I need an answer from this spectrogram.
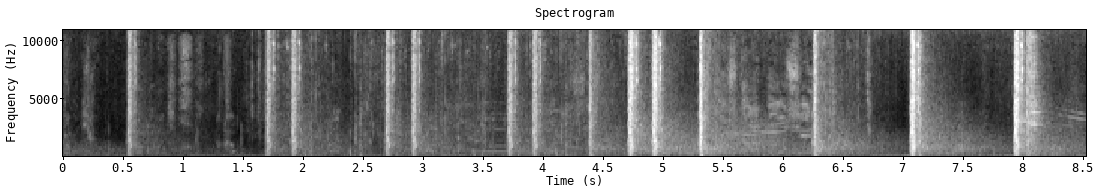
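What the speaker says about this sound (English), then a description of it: "You guys shooting?" Scattered single shots from the video game STALKER GAMMA, sharp and fairly distant, arriving irregularly about once every half second to second over a quiet low background with no talking.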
